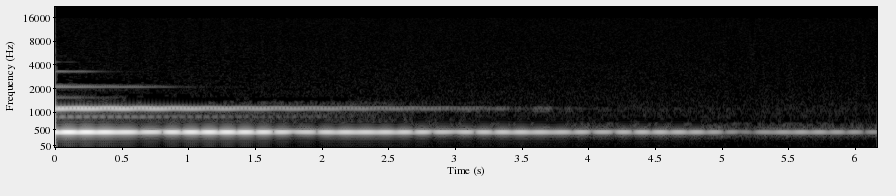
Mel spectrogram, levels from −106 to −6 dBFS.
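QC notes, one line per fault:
Nothing here needs flagging; I found no faults anywhere in this sound.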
